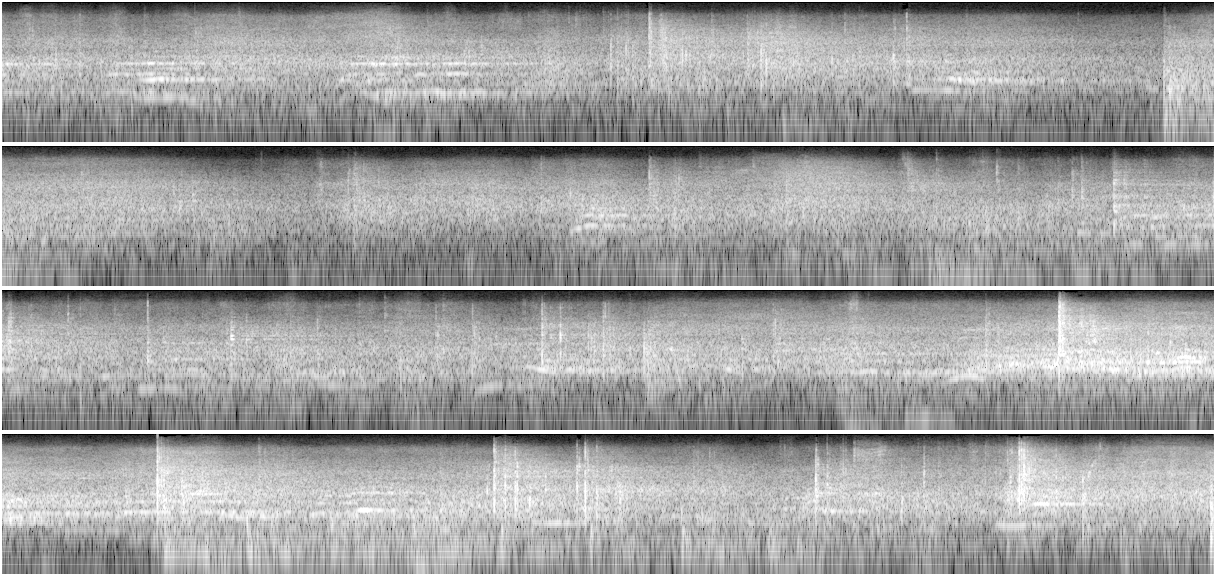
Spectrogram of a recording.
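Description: Young players shout to each other across the echoing rink.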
